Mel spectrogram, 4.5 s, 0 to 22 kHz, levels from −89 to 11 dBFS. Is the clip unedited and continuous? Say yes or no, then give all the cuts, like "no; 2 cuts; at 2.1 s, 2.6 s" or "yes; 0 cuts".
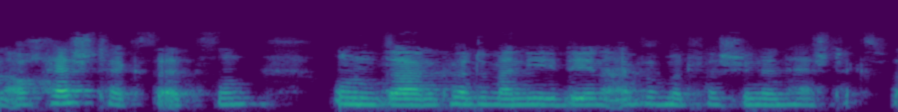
yes; 0 cuts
